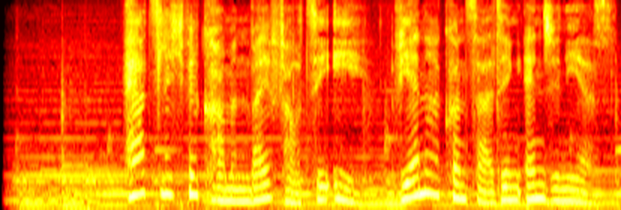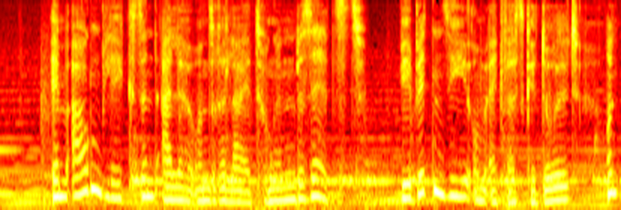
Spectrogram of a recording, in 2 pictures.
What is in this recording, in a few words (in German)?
warteschleife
